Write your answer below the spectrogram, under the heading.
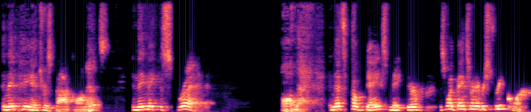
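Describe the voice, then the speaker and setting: A man with a raspy, somewhat hoarse voice speaks with lively swings in pitch. He sits a little high for a man and sounds animated. The room is echoey, with faint noise and clicks behind him. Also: normal speed. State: hoarse from yelling. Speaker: guest, financial planner. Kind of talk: casual interview chat.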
